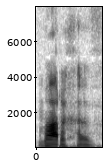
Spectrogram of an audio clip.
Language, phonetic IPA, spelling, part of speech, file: Polish, [ˈmarxɛf], marchew, noun, Pl-marchew.ogg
